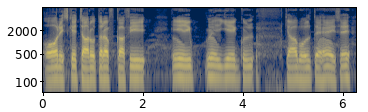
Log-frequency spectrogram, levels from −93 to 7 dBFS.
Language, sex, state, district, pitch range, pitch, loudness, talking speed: Hindi, male, Uttar Pradesh, Jyotiba Phule Nagar, 115-125 Hz, 120 Hz, -19 LUFS, 125 wpm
